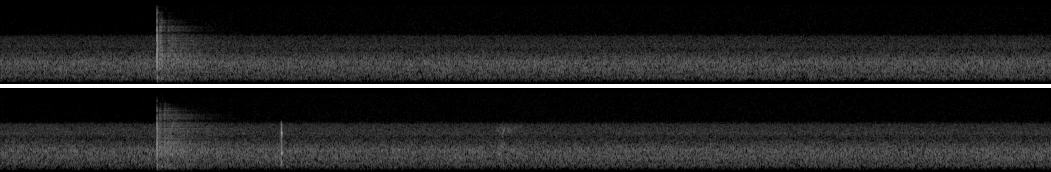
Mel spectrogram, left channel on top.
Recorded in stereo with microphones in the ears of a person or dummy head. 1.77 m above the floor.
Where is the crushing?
25° left (ahead or behind), 2 m.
